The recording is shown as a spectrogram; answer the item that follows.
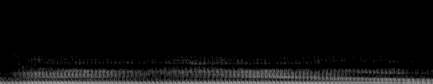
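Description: A deep growl with a fast rumbling flutter, and slow rising and falling tones above it.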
